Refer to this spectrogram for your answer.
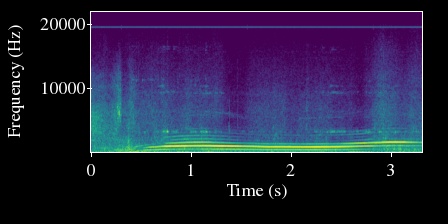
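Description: A single long, drawn-out cat meow with a wavering, slightly rising pitch toward the end, heard up close and fairly loud with no talking.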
